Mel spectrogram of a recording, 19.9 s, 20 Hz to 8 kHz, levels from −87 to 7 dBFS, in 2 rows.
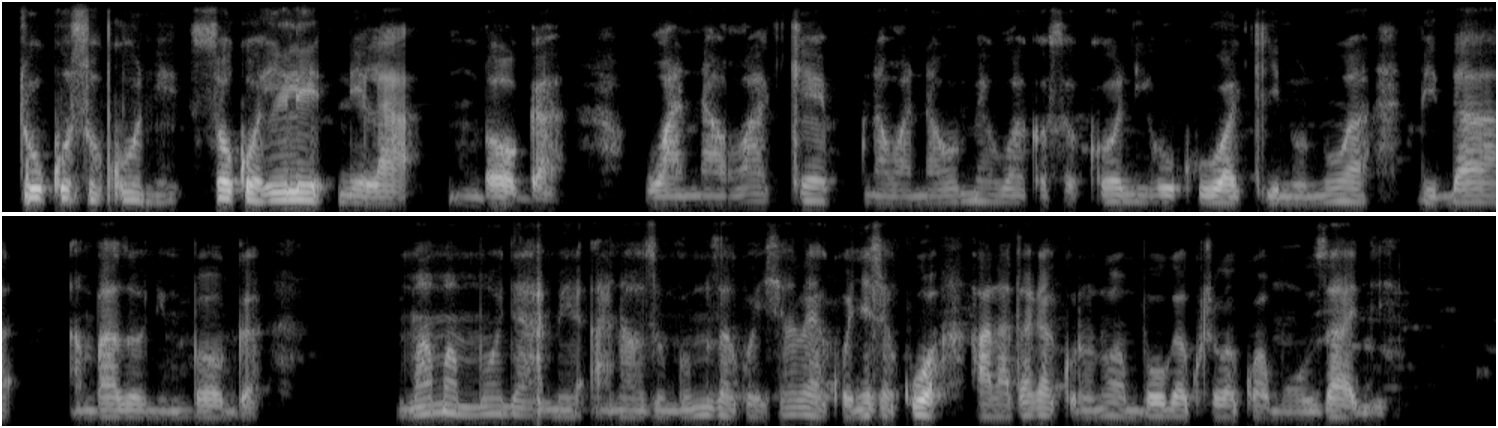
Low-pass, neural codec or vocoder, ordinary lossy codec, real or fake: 7.2 kHz; none; Opus, 24 kbps; real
